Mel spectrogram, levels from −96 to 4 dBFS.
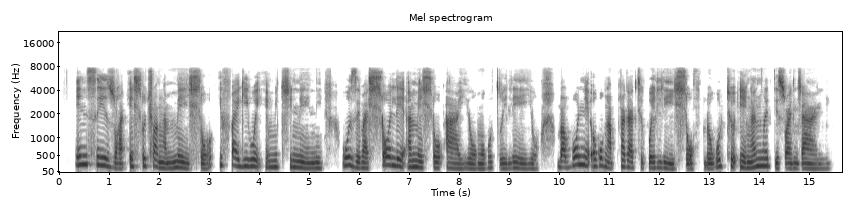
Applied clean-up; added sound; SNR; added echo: none; none; none; none.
